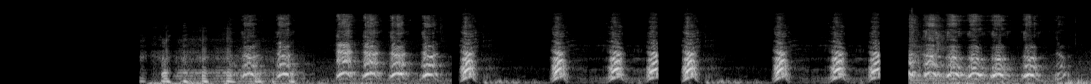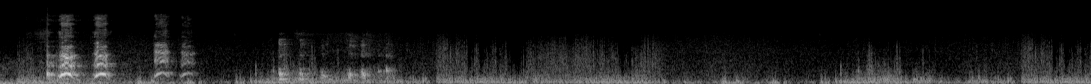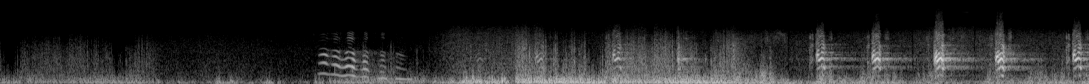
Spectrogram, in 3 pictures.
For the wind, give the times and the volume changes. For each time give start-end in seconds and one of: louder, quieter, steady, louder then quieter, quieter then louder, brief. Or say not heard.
11.1-32.6 louder.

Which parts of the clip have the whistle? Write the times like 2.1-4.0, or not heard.
not heard.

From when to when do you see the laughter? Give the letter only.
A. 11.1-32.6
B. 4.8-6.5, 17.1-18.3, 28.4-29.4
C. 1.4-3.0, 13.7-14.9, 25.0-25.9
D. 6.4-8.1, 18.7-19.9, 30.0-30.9
C.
